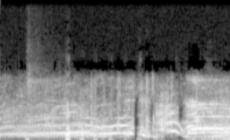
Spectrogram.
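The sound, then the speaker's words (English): A crowd cheering sound effect from the TV show Married with Children: a dense crowd whoops and cheers, many overlapping voices swooping in pitch with rising and falling "woo" calls, loud and sustained for the whole stretch with a brief dip midway. “All those clips, like those wooing kind of crowd cheering sound effects, those are right here.”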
